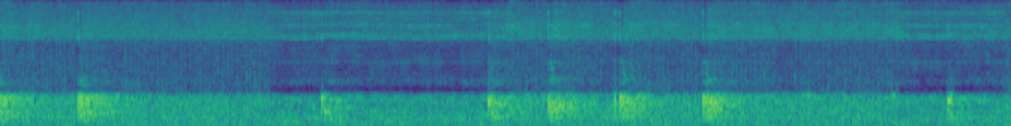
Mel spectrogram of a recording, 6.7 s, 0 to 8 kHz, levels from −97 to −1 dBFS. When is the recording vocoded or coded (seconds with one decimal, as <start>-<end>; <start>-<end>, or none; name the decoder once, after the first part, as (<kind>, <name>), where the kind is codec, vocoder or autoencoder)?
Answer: 1.8-3.4 (codec, SNAC); 6.0-6.7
